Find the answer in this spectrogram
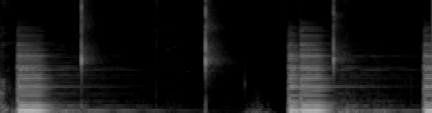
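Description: Piano: a low A-flat octave struck twice with the left hand, each ringing out, with three finger snaps between the strikes marking the beat of the rhythm.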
